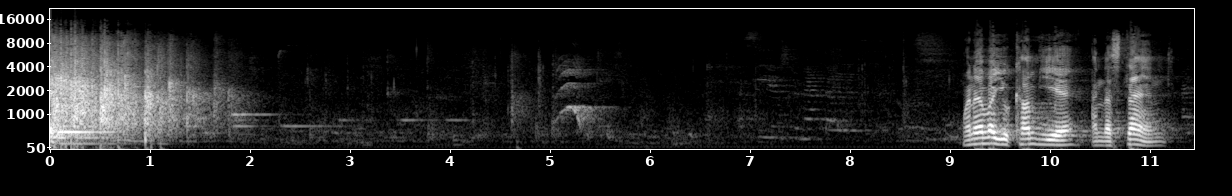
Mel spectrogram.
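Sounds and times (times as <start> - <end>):
audience clapping hands: 0.0 - 2.1, 4.6 - 5.0
speech: 9.2 - 11.2.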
